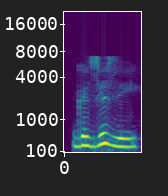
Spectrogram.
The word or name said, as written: gazizzey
